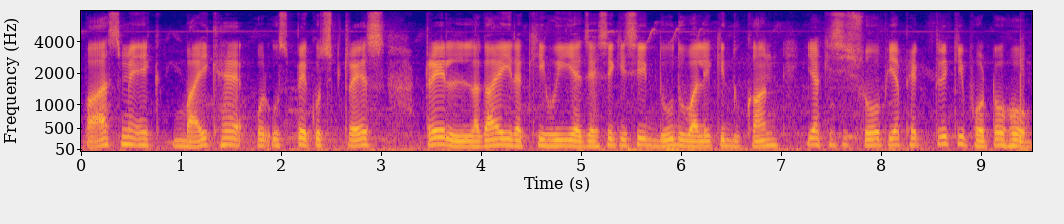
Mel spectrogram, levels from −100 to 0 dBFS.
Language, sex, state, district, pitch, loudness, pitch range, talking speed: Hindi, male, Rajasthan, Bikaner, 130 Hz, -20 LUFS, 115-140 Hz, 175 wpm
